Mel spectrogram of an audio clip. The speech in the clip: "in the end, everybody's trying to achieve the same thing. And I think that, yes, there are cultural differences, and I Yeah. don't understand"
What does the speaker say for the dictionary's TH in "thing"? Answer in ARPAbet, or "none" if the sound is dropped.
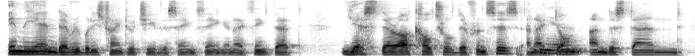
TH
